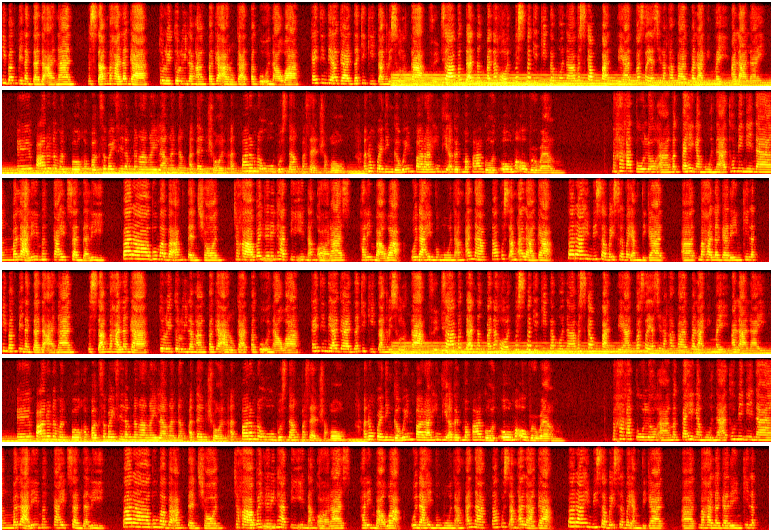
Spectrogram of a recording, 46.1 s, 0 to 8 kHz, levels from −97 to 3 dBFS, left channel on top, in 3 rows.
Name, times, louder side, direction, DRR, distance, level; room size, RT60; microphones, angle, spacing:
voice 1, 0.0-1.4 1.7-2.9 3.1-5.9 6.2-8.4 8.8-15.3 27.6-32.8 33.2-38.7 38.9-41.7 42.1-43.9 44.3-45.8, left 2 dB, 30° left, 1.6 m, -24 dB
sound 1, 7.8-22.8, left 2 dB, 80° left, 0.5 m, -24 dB
voice 2, 8.6-9.0 15.7-22.2 22.6-26.6 35.7-36.3, right 2 dB, 20° right, 0.6 m, -25 dB
3.5 x 2.2 x 2.9 m
head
